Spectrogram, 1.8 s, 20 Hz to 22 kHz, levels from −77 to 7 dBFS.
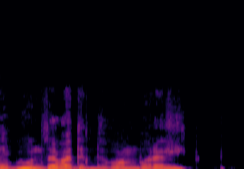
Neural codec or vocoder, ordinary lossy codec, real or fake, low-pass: codec, 24 kHz, 1.5 kbps, HILCodec; none; fake; 10.8 kHz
